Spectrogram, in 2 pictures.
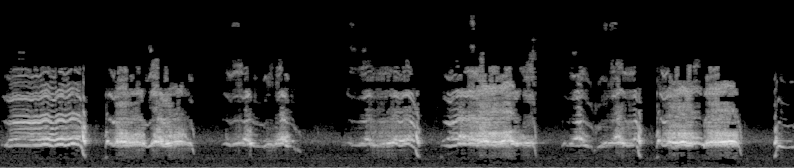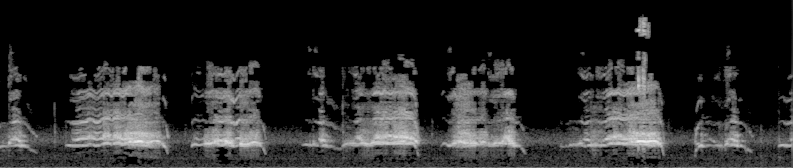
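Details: Jersey City peregrine falcon youngster screaming with excitement at its mother's arrival with food on a June morning; a long series of loud, raspy, high screams in uneven bursts, some clipped short, over a steady low rumble.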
